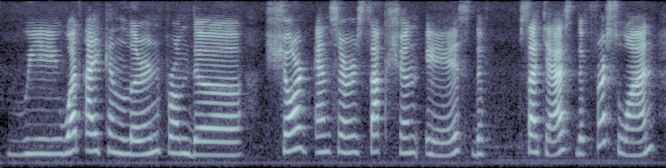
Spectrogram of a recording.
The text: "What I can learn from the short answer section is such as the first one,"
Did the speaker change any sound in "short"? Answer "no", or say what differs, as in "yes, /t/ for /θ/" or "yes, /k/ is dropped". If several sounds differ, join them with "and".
no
